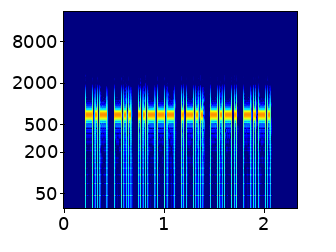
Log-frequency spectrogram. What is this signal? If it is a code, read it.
Morse code, heard as a keyed tone, about 50 wpm, 700 Hz. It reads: KD2LCC
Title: USA Call Signs Repeated 2x 50wpm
